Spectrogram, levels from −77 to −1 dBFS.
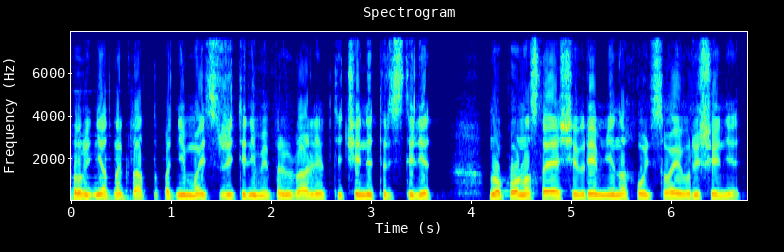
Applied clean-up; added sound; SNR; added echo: neural mask model RNNoise.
